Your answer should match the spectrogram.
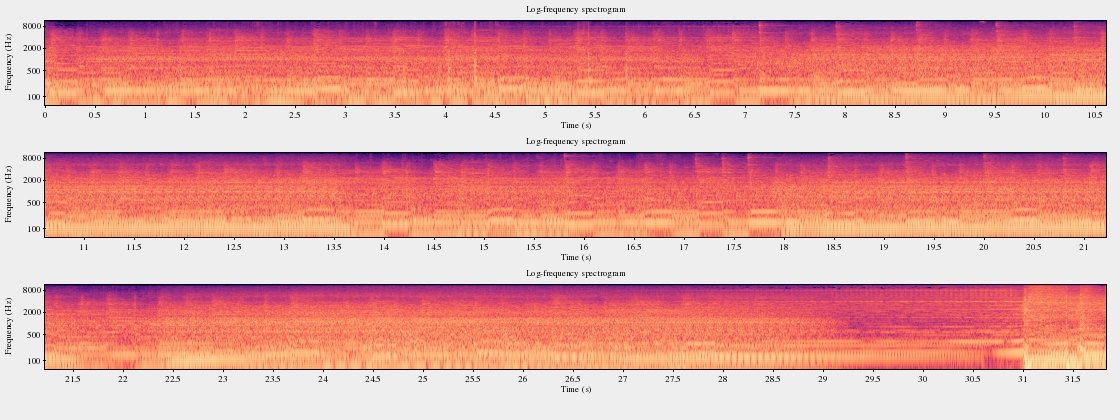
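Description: Background music with a bass line that changes notes every half second or so, dipping briefly near the end.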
